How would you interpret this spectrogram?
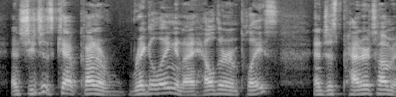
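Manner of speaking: ordinary delivery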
